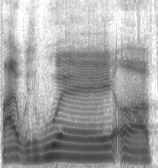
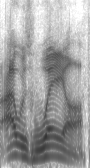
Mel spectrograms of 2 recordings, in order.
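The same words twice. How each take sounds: First: "way" stretched long and slow; drawn-out WAY. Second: Said in the usual way. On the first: Real, not acted. Host admitting his bad line guess, drawn-out "way". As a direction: hold the vowel of "way" for emphasis.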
